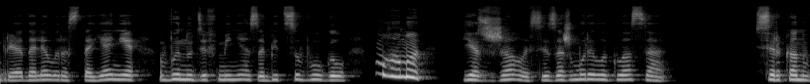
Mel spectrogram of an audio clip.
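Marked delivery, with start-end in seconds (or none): 3.7-4.2 loud, high panicked cry; frightened yelp; terrified cry. Acted. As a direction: cry out for mum in terror. Cornered by the leaping wolf.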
